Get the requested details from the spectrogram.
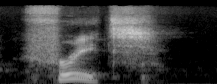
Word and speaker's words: Frites: The Idaho Potato Commission is behind this new scent called Freets. And actually, I'm sorry, spell it. – F-R-I-T-E-S.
